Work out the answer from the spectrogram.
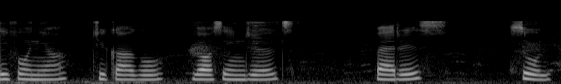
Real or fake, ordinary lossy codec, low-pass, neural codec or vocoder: real; none; none; none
